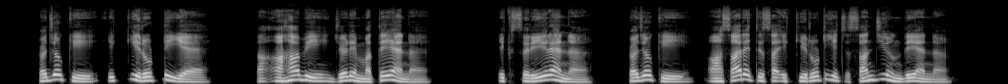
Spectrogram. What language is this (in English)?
Kangri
